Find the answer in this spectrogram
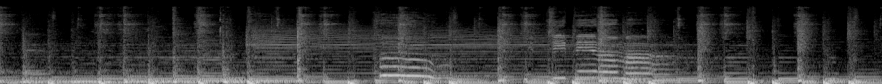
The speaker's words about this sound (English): The lovely, classically trained violin playing. The incredibly on-key and melodic whistling.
